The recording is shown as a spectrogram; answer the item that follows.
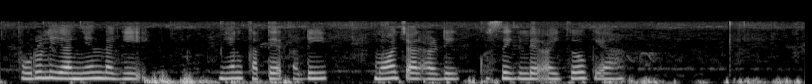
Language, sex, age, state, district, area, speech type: Santali, female, 18-30, West Bengal, Birbhum, rural, spontaneous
